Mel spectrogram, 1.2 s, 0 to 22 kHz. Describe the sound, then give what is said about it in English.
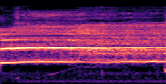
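A man's voice imitates an F-35 fighter jet flying over his house in South Carolina, a sustained, shrill, strained screech, loud and continuous for about a second before breaking off at the end. “I heard a screeching, between a screech and a...”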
